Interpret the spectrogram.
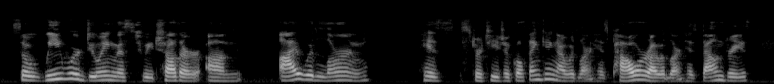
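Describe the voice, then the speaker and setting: Fairly low in pitch, a woman speaks in an unremarkable speaking voice. Her pace is moderate and her pitch variation is ordinary. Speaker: live audio chat host. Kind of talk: casual chat.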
